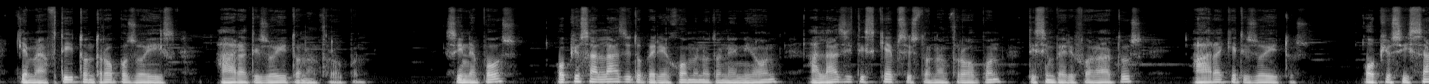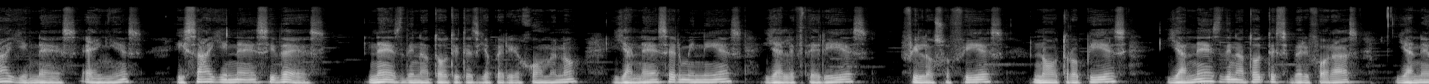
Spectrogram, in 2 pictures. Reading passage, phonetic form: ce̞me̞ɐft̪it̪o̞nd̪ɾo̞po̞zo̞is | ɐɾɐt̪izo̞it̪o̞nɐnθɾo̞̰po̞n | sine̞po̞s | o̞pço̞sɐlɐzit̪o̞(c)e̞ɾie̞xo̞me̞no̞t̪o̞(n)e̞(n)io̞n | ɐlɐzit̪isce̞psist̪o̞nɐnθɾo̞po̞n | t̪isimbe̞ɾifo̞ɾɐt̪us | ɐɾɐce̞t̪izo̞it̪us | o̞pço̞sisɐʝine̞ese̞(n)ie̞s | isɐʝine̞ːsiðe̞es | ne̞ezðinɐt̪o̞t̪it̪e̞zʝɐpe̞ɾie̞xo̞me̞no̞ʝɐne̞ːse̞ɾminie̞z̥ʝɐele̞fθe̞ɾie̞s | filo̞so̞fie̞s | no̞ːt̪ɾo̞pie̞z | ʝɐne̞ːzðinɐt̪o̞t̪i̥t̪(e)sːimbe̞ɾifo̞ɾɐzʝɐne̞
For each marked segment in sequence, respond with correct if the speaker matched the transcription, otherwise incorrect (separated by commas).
incorrect, correct, correct, incorrect, correct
